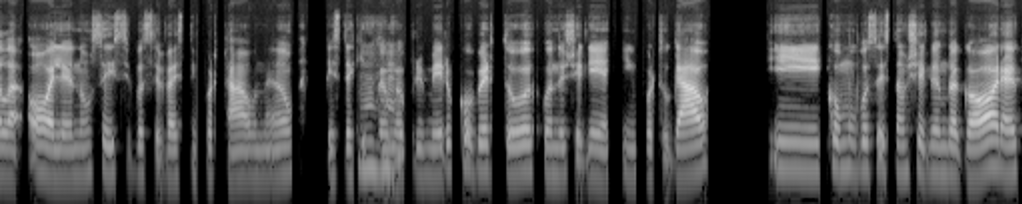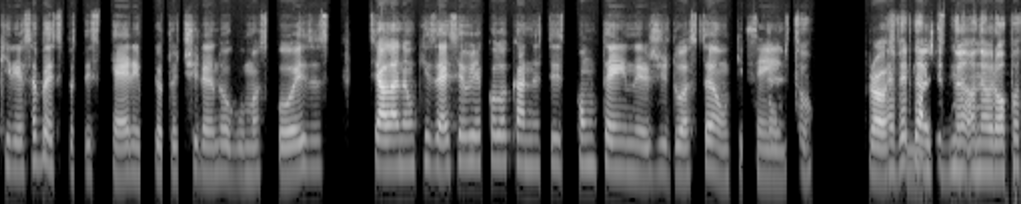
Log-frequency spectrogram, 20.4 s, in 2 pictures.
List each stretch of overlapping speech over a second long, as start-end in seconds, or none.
none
